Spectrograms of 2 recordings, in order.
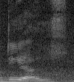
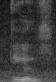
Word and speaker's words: Dias: Ruben Dias or Diaz? Dias. Dias.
